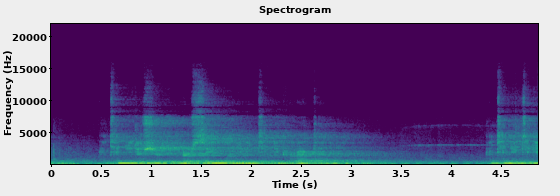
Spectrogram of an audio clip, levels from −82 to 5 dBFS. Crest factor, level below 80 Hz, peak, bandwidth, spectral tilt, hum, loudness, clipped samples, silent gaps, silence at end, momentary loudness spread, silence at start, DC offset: 14 dB; -64 dBFS; -4 dBFS; 11 kHz; -6.5 dB/octave; none; -19 LUFS; under 0.1%; none; 0 s; 19 LU; 0 s; under 0.1%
